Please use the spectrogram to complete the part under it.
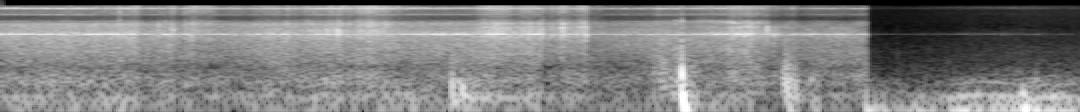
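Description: Grass rustles and tears as it is pulled up by hand.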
